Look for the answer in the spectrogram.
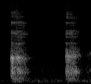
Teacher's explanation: K with a tail will be more as k, k. It's more glottal k and stronger.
